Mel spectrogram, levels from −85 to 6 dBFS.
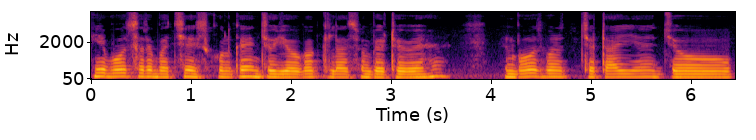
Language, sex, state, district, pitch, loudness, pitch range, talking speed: Hindi, male, Chhattisgarh, Sukma, 135 Hz, -14 LUFS, 130-145 Hz, 175 wpm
